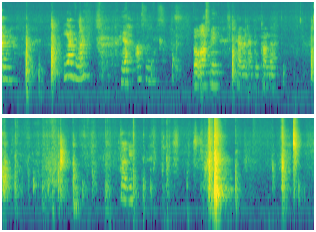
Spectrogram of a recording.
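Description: Hockey sticks clack against a hard ball.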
